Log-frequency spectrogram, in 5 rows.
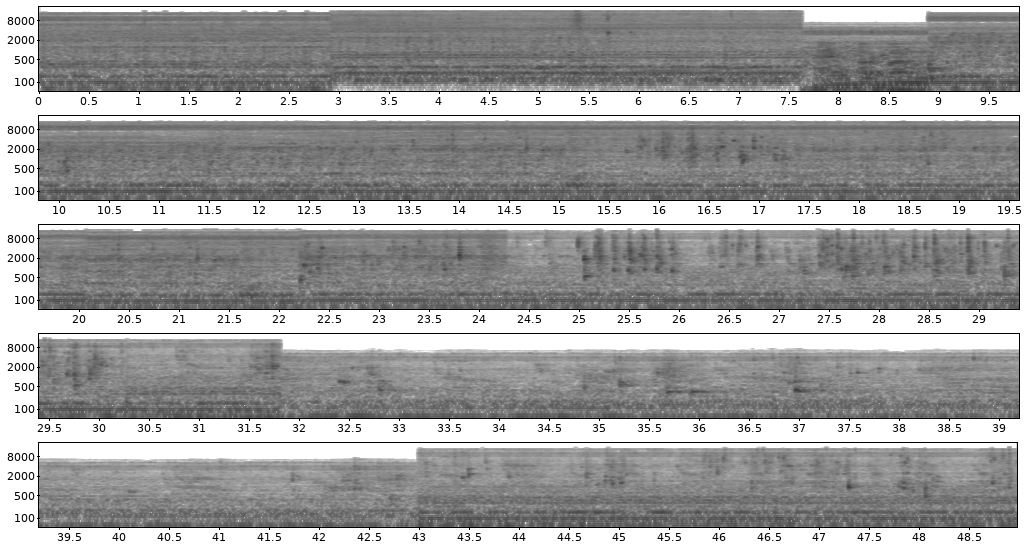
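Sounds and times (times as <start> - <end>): tap water running into sink: 0.0 - 7.5, 8.9 - 31.8, 43.0 - 48.9
water splashing and dripping: 8.9 - 31.8, 43.0 - 48.9.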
